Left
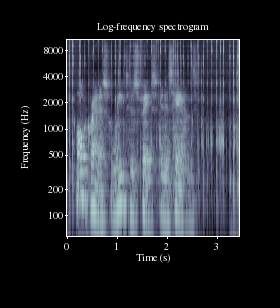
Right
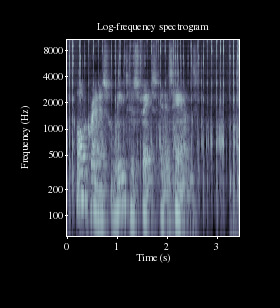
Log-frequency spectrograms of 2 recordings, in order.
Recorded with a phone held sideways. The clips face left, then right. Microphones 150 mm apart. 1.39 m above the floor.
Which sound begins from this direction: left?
A man speaking, at 0.2 s.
